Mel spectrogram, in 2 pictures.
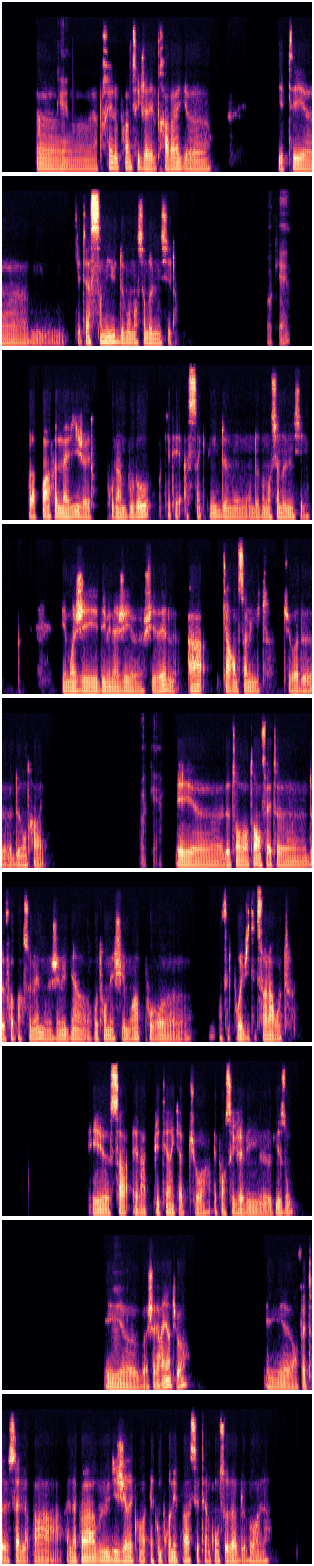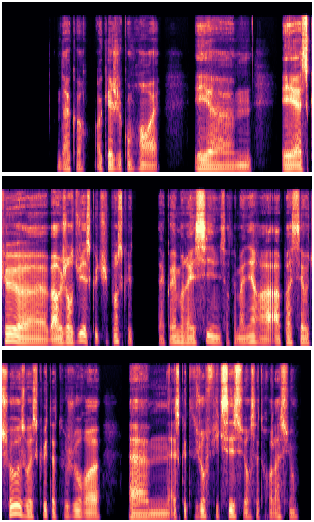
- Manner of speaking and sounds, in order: drawn out: "heu"; tapping
- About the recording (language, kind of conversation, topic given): French, advice, Comment décrirais-tu ta rupture récente et pourquoi as-tu du mal à aller de l’avant ?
